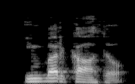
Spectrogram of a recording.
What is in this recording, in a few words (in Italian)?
"imbarcato", crespinese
